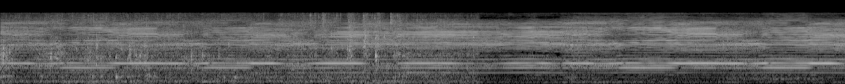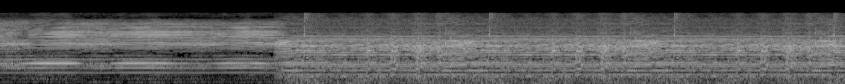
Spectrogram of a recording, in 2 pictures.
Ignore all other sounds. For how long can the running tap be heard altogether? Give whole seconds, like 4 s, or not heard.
5 s.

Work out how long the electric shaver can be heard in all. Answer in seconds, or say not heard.
17 s.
